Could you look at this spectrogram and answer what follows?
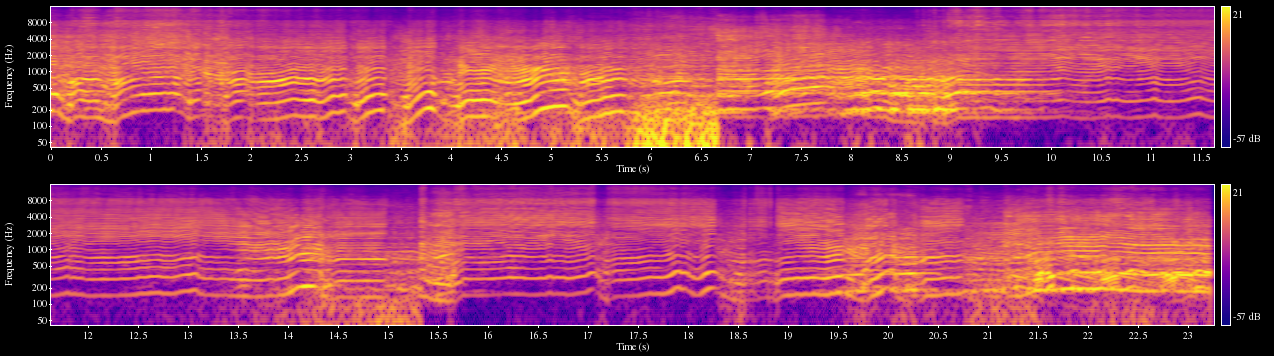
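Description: Several motocross bikes racing, their engines revving up and falling back in pitch as riders open and close the throttle and shift gears, with more than one engine heard at once.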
